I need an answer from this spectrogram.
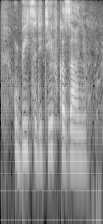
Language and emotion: Russian, angry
